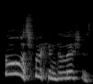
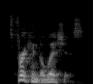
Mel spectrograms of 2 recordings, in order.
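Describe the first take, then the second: First: High, soft mock Irish accent. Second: Said in the usual way. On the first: Shown as a demonstration. Host showing viewers his awful version, Irish accent.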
